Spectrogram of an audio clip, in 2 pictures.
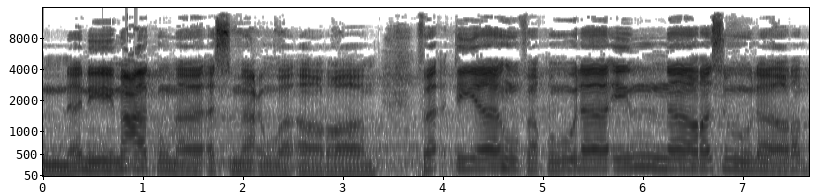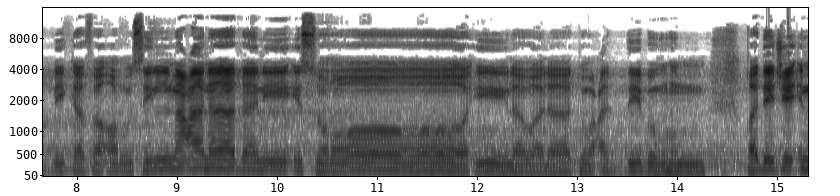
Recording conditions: large echoing room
